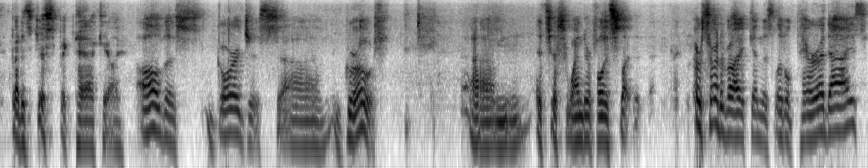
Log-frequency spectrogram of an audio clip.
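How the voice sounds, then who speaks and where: Amid noticeable background noise, a man with an American accent speaks at a very slow pace. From upstate New York. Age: 90s. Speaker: retired photographer. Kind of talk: interview. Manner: halting, many fillers.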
